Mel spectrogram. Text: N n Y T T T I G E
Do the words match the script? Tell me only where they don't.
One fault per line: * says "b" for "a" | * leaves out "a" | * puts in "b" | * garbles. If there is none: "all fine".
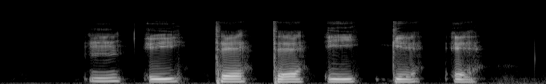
* leaves out "n"
* leaves out "T"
